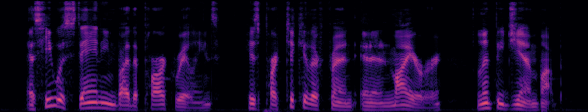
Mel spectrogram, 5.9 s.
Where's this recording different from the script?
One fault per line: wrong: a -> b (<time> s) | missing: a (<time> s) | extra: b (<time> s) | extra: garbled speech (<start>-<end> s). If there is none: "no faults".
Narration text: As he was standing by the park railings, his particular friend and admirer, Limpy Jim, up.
no faults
